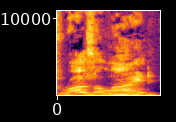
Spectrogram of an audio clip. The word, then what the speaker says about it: Rosalind: Rosalind, or Rosalind, depending on how you pronounce it, but in order to make it fit the rhyme in the play, it's Rosalind, if I'm remembering correctly.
